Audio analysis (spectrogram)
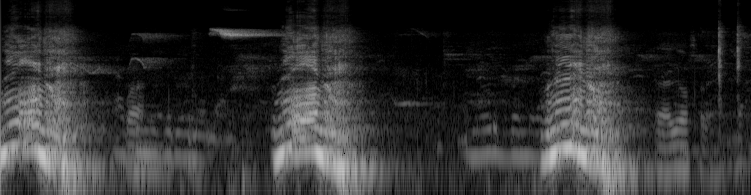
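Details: A lion at Bannerghatta zoo gives deep, rough roars, each swelling and fading over about a second, repeated every few seconds.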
